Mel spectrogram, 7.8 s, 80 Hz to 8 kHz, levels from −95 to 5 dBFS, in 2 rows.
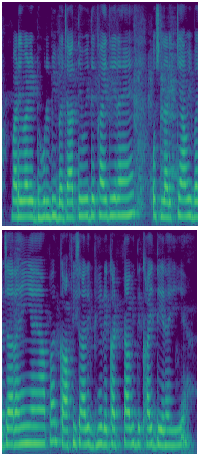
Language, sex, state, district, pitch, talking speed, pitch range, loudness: Hindi, female, Chhattisgarh, Rajnandgaon, 210 Hz, 200 wpm, 205-220 Hz, -26 LUFS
